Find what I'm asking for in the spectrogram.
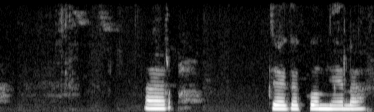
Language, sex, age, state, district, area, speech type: Santali, female, 30-45, West Bengal, Jhargram, rural, spontaneous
